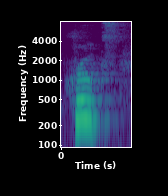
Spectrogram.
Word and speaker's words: Crux: so first thing first crux i'm saying that because i assume that's how most people would pronounce it crooks is really the correct pronunciation of the word so i might use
